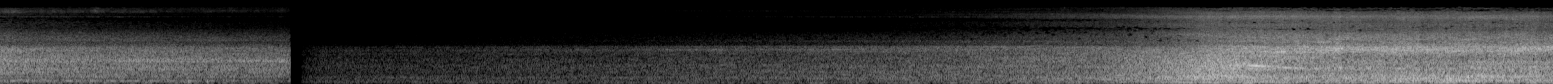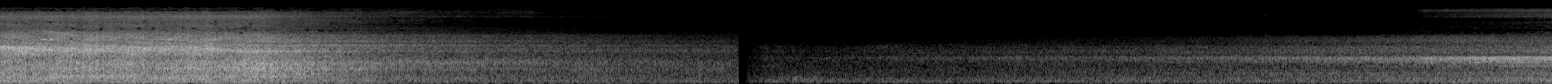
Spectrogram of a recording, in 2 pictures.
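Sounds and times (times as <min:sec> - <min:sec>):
train wheels rolling on rails: 0:06.7 - 0:22.9.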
